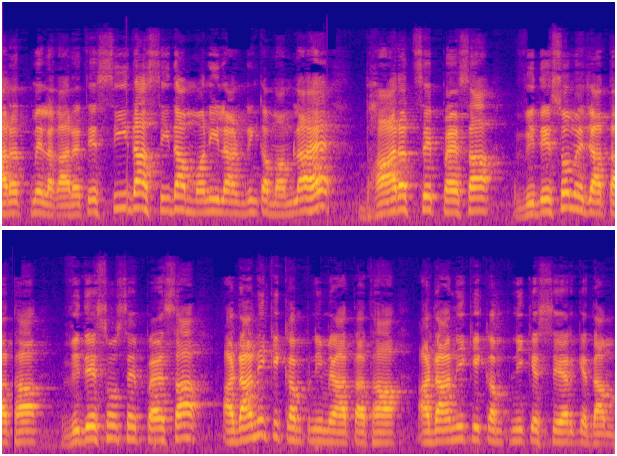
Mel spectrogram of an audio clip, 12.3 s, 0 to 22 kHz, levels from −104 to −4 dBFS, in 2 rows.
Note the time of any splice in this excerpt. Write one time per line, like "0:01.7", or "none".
none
